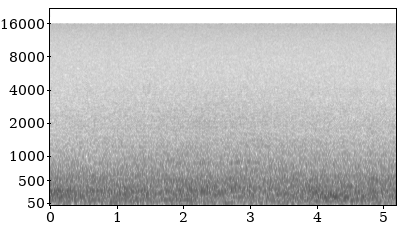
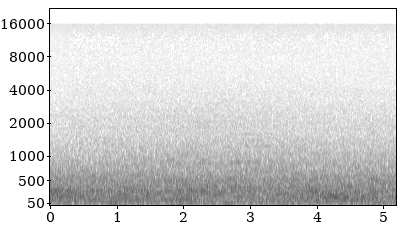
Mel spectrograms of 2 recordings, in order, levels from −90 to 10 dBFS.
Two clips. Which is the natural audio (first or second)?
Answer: second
